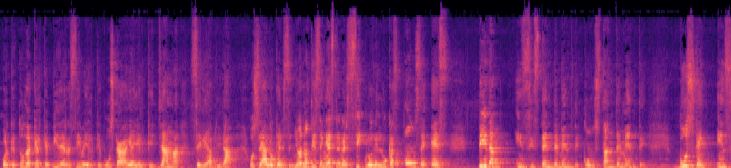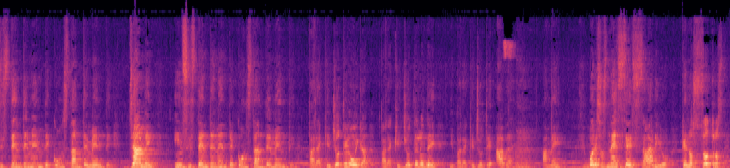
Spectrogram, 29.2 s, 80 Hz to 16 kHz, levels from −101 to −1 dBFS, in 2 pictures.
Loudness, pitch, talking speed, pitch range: -21 LUFS, 250 Hz, 135 wpm, 225-280 Hz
